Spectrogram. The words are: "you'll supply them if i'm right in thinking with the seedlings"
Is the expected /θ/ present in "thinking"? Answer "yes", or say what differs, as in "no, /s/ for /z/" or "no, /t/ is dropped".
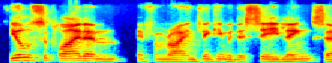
yes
